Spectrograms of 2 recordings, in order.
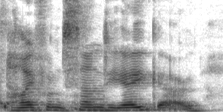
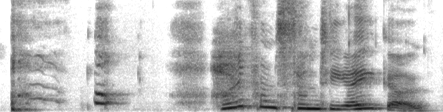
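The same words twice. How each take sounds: First: Said in the usual way. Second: High, slow and laughing, much louder; a delighted, drawn-out hello read from the chat; gleeful read-out. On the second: Real, not acted. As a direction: savour the viewer's greeting with a laugh. Reading a viewer's comment aloud.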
